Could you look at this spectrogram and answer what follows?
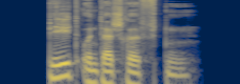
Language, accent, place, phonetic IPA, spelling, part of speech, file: German, Germany, Berlin, [ˈbɪltʔʊntɐˌʃʁɪftn̩], Bildunterschriften, noun, De-Bildunterschriften.ogg
- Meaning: plural of Bildunterschrift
